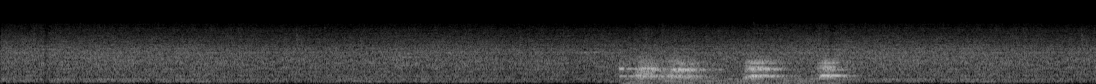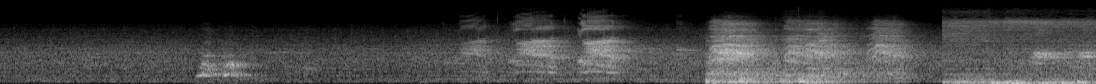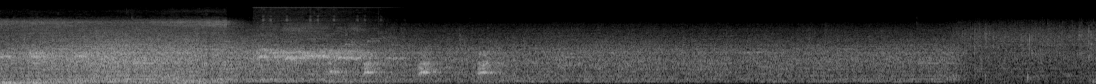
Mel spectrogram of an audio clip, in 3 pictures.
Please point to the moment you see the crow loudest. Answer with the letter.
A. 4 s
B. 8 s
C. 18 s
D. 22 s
C.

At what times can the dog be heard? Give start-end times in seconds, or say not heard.
6.2-8.4, 12.9-14.1, 25.1-27.1.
